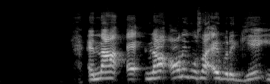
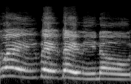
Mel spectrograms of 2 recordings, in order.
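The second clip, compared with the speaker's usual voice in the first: panicked pleading; 4 semitones higher, 7 dB louder than usual. Retold or imitated. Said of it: "he was like".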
